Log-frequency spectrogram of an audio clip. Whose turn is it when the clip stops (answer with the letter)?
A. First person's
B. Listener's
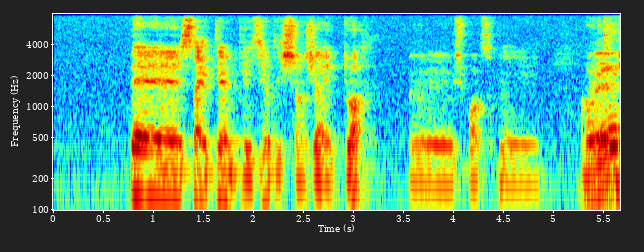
B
